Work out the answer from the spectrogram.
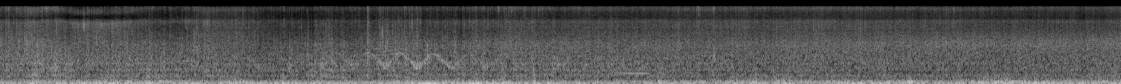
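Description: Heavy rain on a car's roof and windscreen, heard from inside the moving car, with a steady low rumble underneath. A faint wavering wail rises and falls briefly about four seconds in.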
